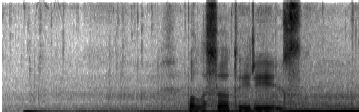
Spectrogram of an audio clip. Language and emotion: Russian, sad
